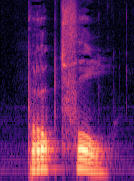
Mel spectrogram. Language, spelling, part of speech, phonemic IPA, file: Dutch, propt vol, verb, /ˈprɔpt ˈvɔl/, Nl-propt vol.ogg
- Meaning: inflection of volproppen: 1. second/third-person singular present indicative 2. plural imperative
